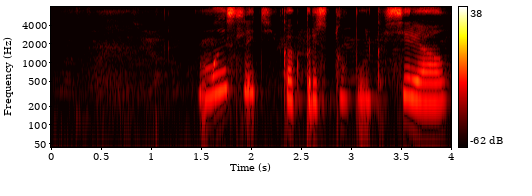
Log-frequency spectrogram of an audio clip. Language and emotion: Russian, neutral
